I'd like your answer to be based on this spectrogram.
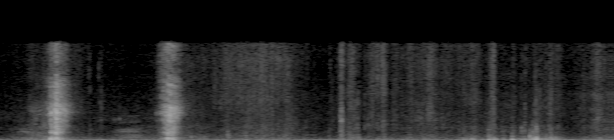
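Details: Two sharp, explosive, messy sneezes followed by quieter hitching, catching breaths, sniffing and nose-blowing; traces of chhinkni (sneezing) powder are on the handkerchief; sneeze with hitching breaths.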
